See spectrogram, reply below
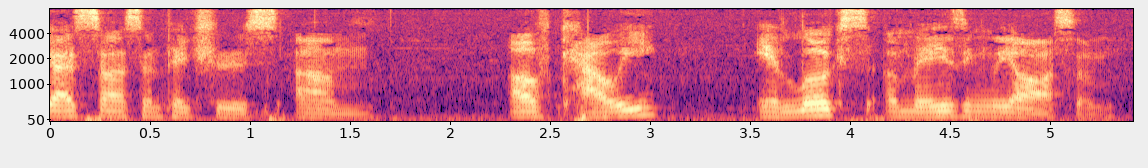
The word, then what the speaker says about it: Kauai: It's Kauai, yeah.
